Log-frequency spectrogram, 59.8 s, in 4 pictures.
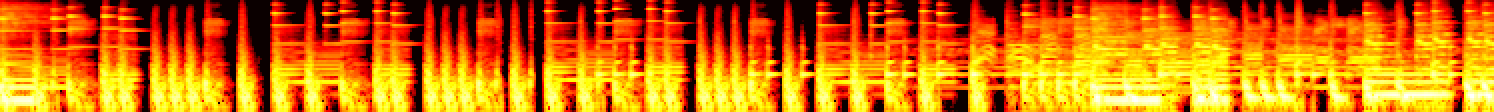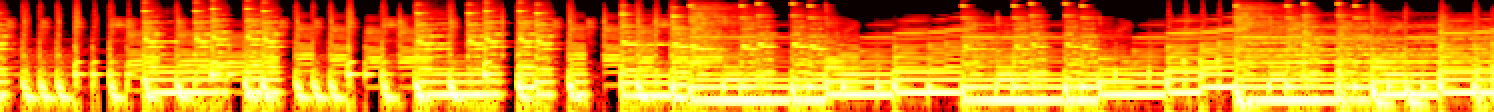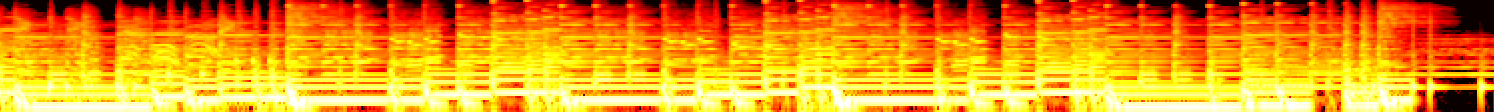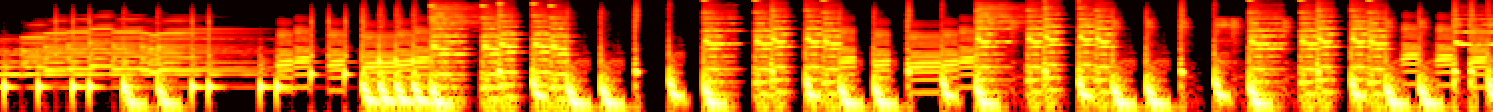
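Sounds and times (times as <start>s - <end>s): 
desert music at 88 BPM: 0.0s - 59.7s.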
